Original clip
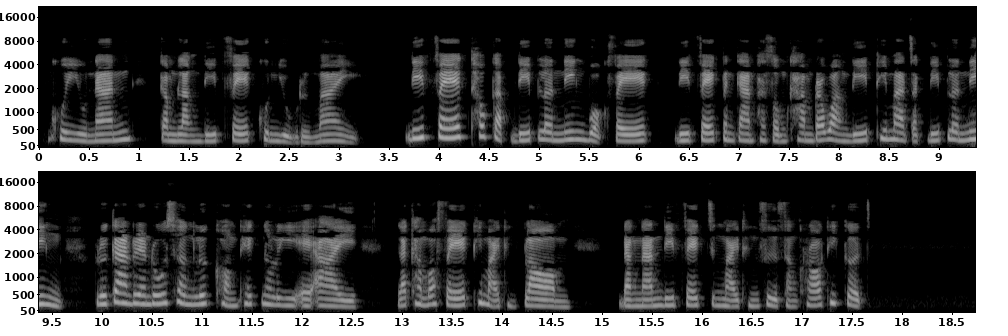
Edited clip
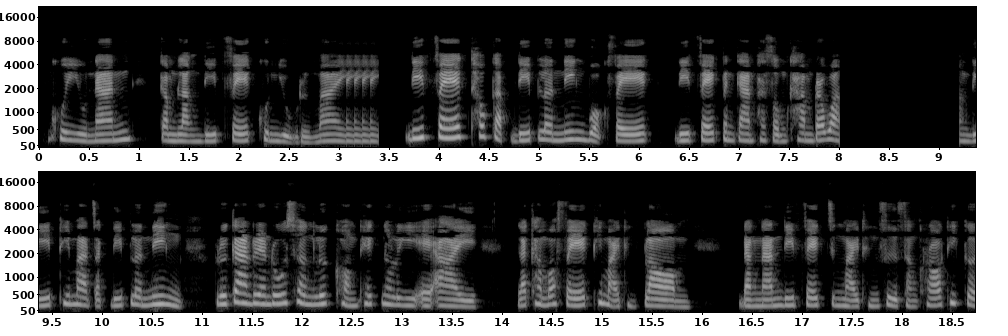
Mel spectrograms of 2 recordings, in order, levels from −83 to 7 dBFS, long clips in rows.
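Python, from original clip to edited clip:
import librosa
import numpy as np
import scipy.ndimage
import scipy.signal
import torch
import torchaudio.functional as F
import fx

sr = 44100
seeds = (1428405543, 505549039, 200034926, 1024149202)

y = fx.edit(x, sr, fx.stutter_over(start_s=2.99, slice_s=0.08, count=5),
    fx.insert_silence(at_s=8.0, length_s=1.2), tone=tone)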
